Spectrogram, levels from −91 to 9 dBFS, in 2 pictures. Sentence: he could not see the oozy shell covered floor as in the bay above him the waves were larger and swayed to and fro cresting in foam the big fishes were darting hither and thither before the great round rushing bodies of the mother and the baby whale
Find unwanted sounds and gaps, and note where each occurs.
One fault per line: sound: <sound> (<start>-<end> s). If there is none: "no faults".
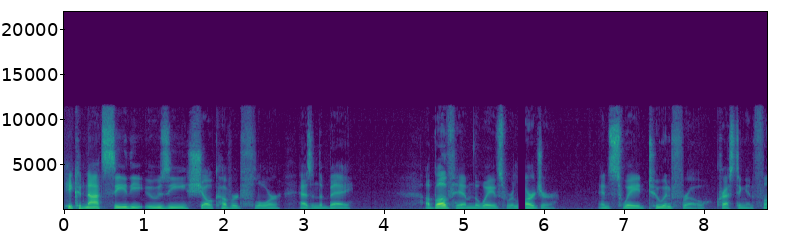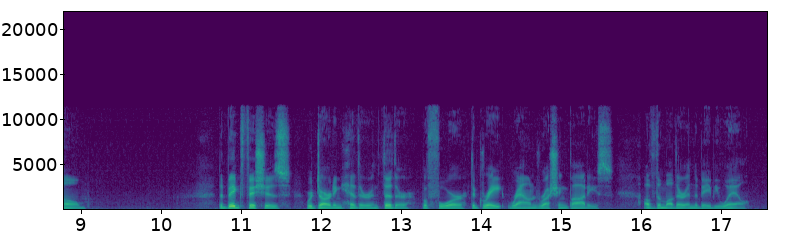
sound: dropout (5.7-5.8 s)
